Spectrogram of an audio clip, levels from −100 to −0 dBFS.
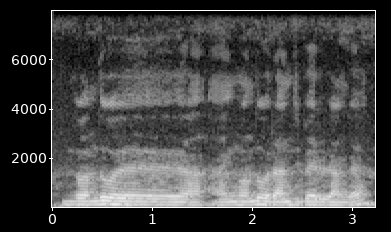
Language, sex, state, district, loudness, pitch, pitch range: Tamil, male, Tamil Nadu, Kanyakumari, -14 LUFS, 120 Hz, 115-125 Hz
